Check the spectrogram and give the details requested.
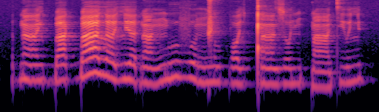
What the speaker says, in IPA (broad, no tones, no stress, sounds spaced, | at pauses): ɗ ɐ̃ lʲ ɡ͡b a ɡ͡b a l ɐ lʲ ɐ ɗ ã ŋ͡m u v o ŋ͡ǁ u b ɔ lʲ ǃ ɐ̃ z o nʲ k͡p ã tʲ u lʲ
